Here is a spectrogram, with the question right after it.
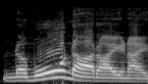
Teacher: ऐसे कई जगह विसर्ग का ओ बन जाता है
